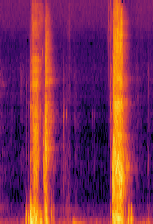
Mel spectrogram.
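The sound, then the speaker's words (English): A quick double cough, a short pause, then one more harsh cough, all fairly loud with no talking around them. “I don't know if my dick gets smaller from the cough or the pill.”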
